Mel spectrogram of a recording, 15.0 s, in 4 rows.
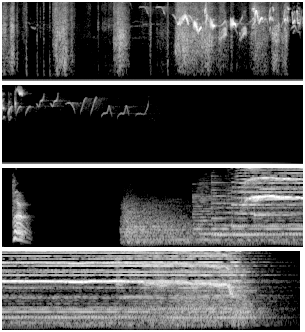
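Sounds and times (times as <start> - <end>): birds tweeting: 0.0 - 7.5.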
